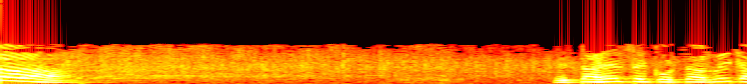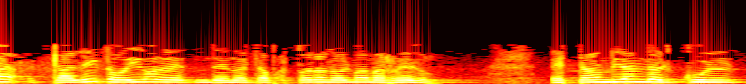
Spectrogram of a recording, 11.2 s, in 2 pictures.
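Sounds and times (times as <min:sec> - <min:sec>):
audience applause: 0:00.0 - 0:04.8
speech: 0:04.2 - 0:09.0, 0:09.7 - 0:11.1.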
